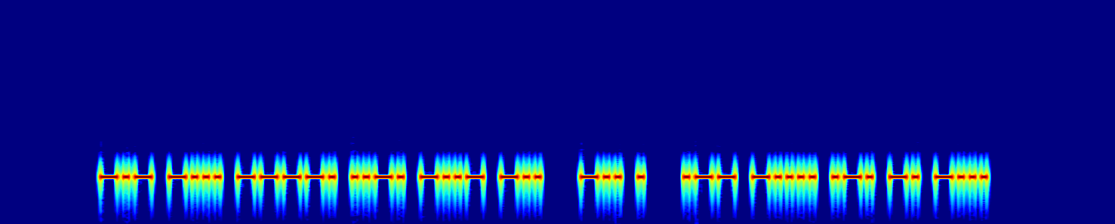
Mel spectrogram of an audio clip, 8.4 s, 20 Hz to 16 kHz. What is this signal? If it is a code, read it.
Morse code, heard as a keyed tone, about 28 wpm, 700 Hz. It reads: KB9FXD DE W6RNB
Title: USA Callsign DE Callsign 28wpm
